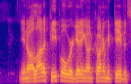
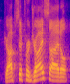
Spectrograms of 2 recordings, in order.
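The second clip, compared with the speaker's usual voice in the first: ordinary talk, nothing marked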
